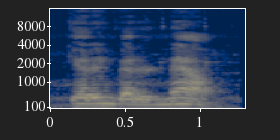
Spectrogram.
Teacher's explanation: There are 3 stressed syllables here, getting, better, and now, and there's only 2 unstressed syllables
